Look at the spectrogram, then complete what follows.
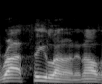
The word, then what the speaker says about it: Celyon: He picks it up and he pronounced my name perfectly, which hardly anybody does. And shout out to you. You pronounced it right, too. But he said, "Reon."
